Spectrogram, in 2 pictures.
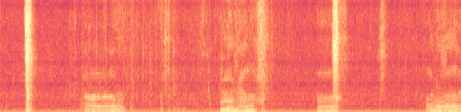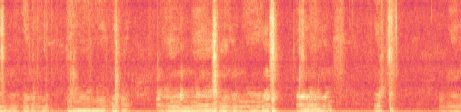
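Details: Two Chihuahuas, Davie Jones and Lucille, a skittish five-month-old rescue puppy, playing together with a toy indoors. Repeated wavering, harmonic growls come in bursts of about one to two seconds, broken by sharp clicks and knocks, over a steady low hum.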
